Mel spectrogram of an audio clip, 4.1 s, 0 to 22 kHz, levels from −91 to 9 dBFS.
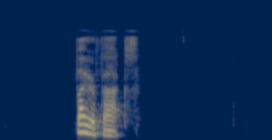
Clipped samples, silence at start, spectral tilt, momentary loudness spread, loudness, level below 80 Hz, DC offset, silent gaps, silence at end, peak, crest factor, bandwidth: under 0.1%; 1.15 s; -6 dB/octave; 19 LU; -25 LUFS; -78 dBFS; under 0.1%; none; 2.05 s; -8 dBFS; 24 dB; 9.4 kHz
